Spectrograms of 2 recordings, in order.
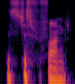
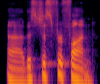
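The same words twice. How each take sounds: First: Softer, under the breath; quiet aside. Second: Said in the usual way. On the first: Shown as a demonstration. Repeats the disclaimer twice.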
